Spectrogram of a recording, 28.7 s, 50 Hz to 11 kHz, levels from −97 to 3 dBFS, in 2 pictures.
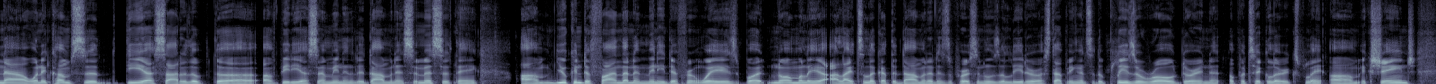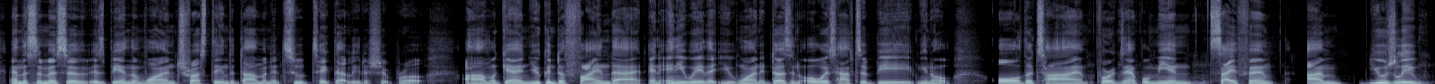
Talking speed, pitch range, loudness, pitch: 210 wpm, 90-100 Hz, -31 LUFS, 95 Hz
